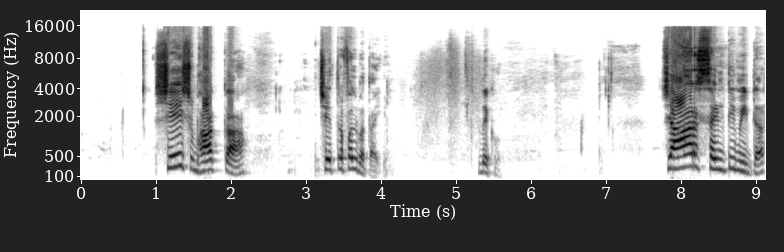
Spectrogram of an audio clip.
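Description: A man speaks clearly into a microphone, explaining in a lecturing tone.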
